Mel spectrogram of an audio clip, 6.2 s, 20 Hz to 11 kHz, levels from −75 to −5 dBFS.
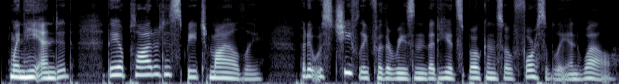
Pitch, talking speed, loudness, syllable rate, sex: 195 Hz, 225 wpm, -19 LUFS, 6.0 syllables/s, female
